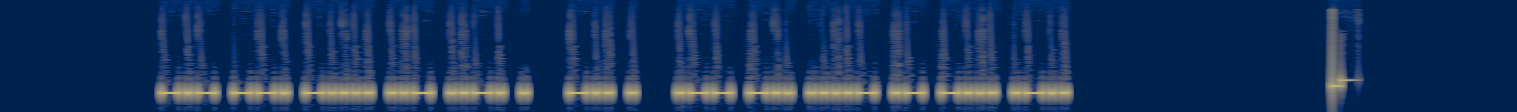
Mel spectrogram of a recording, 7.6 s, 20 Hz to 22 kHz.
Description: Morse code, heard as a keyed tone, about 37 wpm, 700 Hz. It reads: KG6UFE DE WD4ABL
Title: USA Callsign DE Callsign 40wpm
